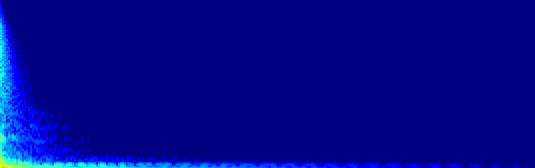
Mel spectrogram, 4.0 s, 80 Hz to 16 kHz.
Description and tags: Dirty Tony's Tom 16'' 063
This is the Dirty Tony's Tom 16''. He recorded it at Johnny's studio, the only studio with a hole in the wall! It has been recorded with four mics, and this is the mix of all!
16, dirty, drum, drumset, kit, pack, punk, raw, real, realistic, set, tom, tonys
